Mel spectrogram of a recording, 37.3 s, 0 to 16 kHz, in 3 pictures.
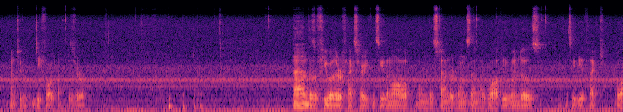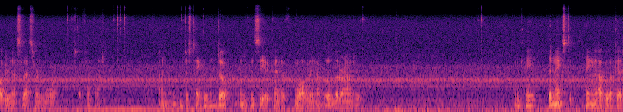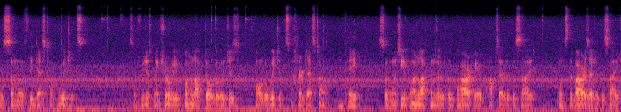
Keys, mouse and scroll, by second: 1.7 click, 4.1 super+0, 5.7 click, 7.2-7.9 scroll down 2, 7.9-8.4 scroll down 1, 8.4-8.9 scroll down 1, 9.1-9.6 scroll down 2, 9.9 click, 11.2 click, 14.2 click, 15.2 click, 16.6-20.7 drag, 22.6 click, 26.9-28.1 right drag, 29.4 click, 30.2 right click, 31.1 click, 36.2-37.3 drag.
